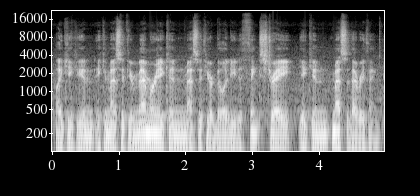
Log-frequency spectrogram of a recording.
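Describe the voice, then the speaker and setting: A man's voice: low voice, little pitch movement, fast, sharp tone, slight background noise. A man talks casually as a vlogger and game master, explaining things in a digressive, storytelling way. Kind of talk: casual rambling storytelling vlog.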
